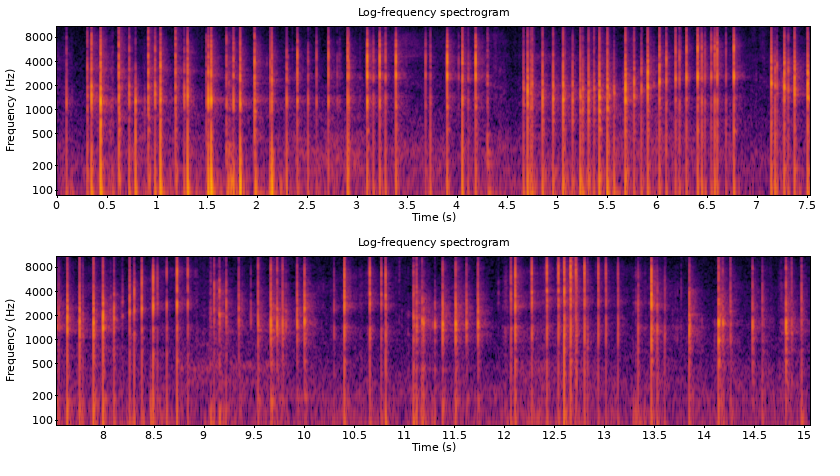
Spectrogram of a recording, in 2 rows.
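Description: Fingertips fitted with paperclips scratch and tap fast across an oversized glossy cardboard Pokemon trading card while the card is flexed. A dense stream of sharp, bright clicks and dry scratches comes with sweeping, rustling tones from the bending cardboard, centered in the upper mids. The sound pauses briefly near 4.5 and 7 seconds.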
